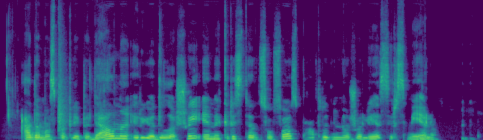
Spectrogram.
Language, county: Lithuanian, Vilnius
